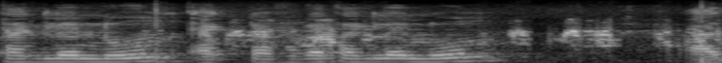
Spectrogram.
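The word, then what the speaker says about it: نون: উপরে যে অংশটা আছে, জিহ্বার আগাটা এই উপরের অংশের সাথে লাগবে। কিভাবে? নুন নুন, সিম্পল এরকম, ঠিক আছে।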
